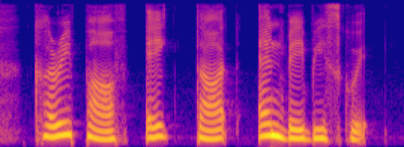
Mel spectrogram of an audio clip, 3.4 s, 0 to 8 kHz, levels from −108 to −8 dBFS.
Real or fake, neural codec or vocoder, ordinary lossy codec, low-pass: real; none; none; 7.2 kHz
